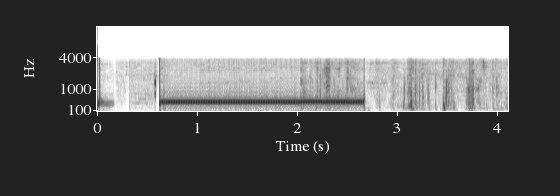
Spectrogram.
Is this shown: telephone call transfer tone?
yes

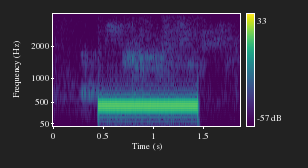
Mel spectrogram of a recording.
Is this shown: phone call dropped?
yes

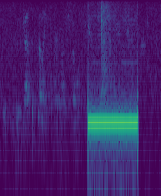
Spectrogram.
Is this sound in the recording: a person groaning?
no

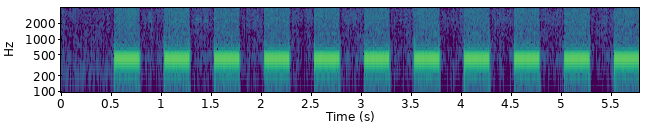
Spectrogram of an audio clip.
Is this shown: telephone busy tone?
yes

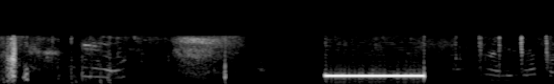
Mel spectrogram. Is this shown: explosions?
no

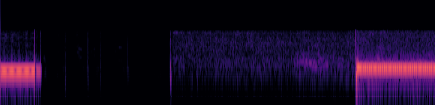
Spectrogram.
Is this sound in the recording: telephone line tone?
yes

